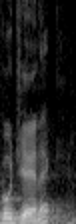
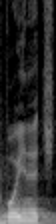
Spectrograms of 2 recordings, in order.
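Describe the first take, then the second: First: The surname is said with an anglicized pronunciation. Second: The surname is said with its original pronunciation. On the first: "it was anglicized for a long time" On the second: "aka Boyanich"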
